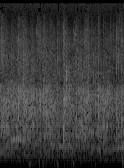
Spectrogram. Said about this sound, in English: Let's clap our hands. Let's magnify him.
